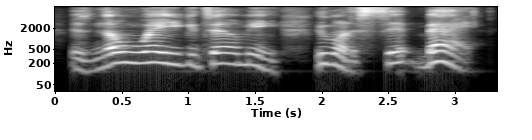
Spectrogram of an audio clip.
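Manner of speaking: usual speaking voice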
